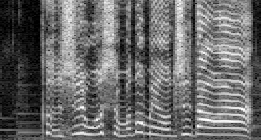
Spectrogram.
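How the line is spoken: Doleful, tearful woman. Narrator (Chinese): 克珊特斯的太太哭丧着脸说

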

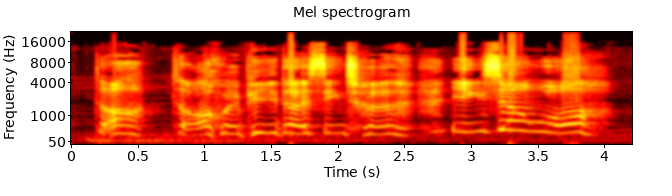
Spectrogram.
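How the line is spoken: Frantic screaming. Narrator (Chinese): 他会狂乱地尖叫着相同的九个字

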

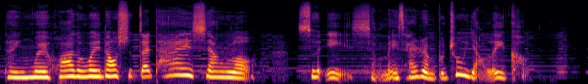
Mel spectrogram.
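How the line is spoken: Gentle. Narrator (Chinese): 丽丝熊小姐温柔的说

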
